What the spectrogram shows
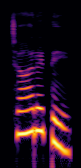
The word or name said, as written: ಚಿರಡಿ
